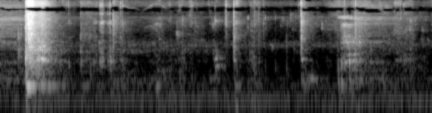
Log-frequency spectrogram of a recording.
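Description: Plastic bypass valve handles on a whole-house water filter head being turned by hand: a sharp clunk about a quarter second in, then scattered light clicks and ticks, with a brief soft hiss a little after three seconds.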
